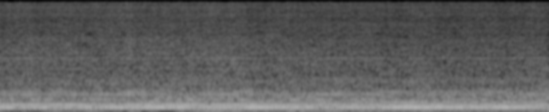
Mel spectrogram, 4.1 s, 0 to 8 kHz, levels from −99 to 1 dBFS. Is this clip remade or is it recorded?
recorded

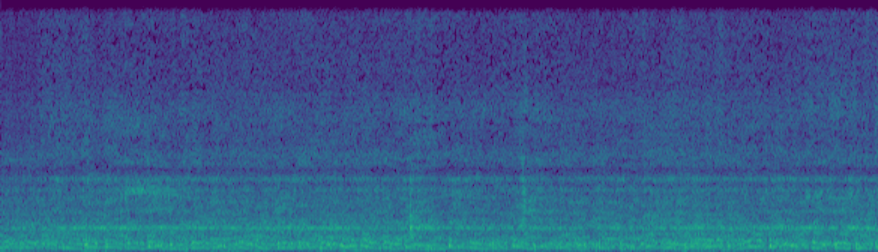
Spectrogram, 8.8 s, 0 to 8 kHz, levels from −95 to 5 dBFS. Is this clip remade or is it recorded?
remade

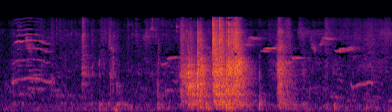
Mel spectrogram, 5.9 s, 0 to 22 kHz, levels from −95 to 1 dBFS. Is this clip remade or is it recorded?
recorded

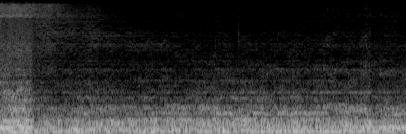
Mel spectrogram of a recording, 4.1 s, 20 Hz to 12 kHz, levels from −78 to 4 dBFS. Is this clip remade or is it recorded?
remade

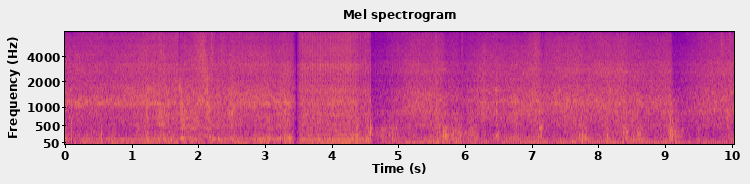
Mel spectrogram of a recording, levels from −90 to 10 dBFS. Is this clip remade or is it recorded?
remade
